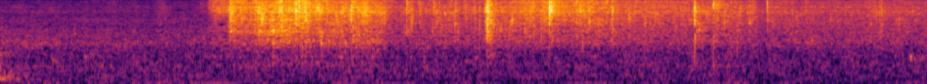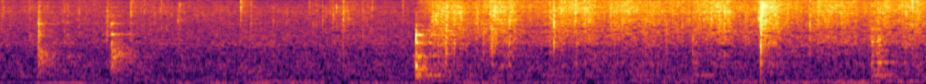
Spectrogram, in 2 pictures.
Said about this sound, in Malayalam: അരക്കപ്പ് തേങ്ങ നന്നായി വറുത്തെടുക്കാം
